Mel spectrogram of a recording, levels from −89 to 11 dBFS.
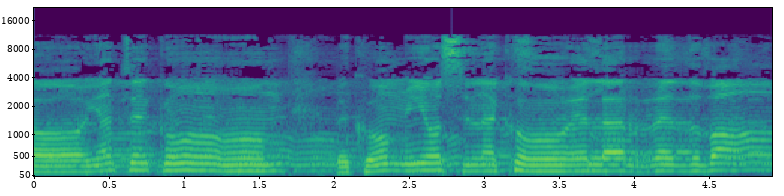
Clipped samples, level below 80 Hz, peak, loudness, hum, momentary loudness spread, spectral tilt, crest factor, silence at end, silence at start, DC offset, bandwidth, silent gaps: under 0.1%; -50 dBFS; 0 dBFS; -14 LUFS; none; 5 LU; -4.5 dB/octave; 14 dB; 0 s; 0 s; under 0.1%; 11.5 kHz; none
